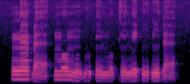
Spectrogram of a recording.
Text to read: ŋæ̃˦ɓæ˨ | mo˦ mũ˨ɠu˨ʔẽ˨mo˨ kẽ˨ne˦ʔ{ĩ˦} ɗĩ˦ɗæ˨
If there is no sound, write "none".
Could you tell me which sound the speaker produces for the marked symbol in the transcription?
ĩ˨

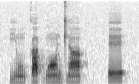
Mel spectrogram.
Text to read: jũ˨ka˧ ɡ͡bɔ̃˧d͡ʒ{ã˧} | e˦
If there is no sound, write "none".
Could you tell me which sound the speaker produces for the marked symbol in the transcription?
ã˧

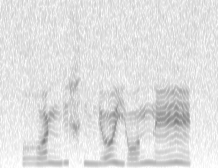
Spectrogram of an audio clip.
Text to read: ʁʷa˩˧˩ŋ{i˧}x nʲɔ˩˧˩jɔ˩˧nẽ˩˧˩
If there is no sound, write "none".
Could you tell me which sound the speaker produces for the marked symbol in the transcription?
i˧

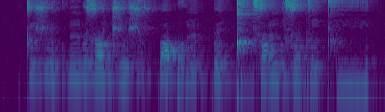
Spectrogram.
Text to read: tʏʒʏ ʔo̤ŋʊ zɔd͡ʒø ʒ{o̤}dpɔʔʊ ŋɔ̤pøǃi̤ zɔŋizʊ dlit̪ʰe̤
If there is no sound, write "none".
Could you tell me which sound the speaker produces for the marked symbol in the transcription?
ɔ̤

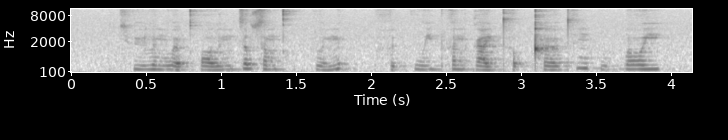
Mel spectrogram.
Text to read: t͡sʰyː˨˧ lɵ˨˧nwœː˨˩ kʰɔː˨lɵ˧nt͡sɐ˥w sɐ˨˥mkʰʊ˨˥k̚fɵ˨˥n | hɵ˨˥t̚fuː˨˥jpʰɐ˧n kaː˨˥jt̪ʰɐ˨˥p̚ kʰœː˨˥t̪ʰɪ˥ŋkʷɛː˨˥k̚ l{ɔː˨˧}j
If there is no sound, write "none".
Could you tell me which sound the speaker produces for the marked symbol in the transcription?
ɔː˥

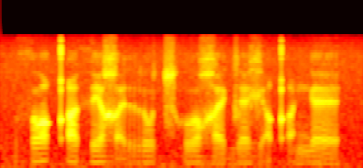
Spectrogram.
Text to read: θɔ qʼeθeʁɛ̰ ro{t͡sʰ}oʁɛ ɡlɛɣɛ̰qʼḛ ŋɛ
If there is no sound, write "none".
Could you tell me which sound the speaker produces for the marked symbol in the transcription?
t͡sʰ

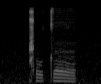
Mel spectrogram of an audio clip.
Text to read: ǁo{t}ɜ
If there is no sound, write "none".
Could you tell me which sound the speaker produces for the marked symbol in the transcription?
t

